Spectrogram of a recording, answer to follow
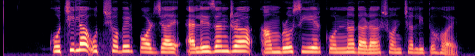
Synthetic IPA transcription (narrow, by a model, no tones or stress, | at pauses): kot͡ɕilaʔut̪ʃobeɾpɔɾd͡ʑaeɛlezandɾaambɾosieɾkonːad̪aɾaʃɔnt͡ɕalit̪oɦɔ̰e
